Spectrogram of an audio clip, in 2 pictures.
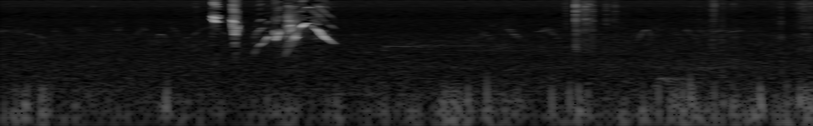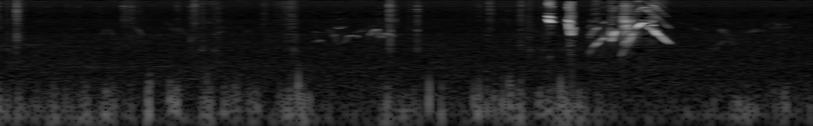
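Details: European goldfinch singing: two short bursts of bright, sweeping twittered notes several seconds apart, with steady low rumbling background noise between them.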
